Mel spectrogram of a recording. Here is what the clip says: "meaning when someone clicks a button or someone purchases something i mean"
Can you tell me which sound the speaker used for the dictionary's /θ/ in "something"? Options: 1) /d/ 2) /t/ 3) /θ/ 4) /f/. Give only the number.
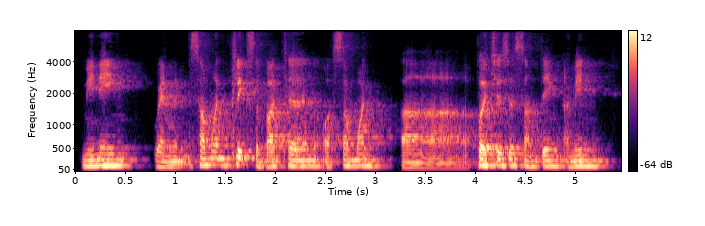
2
